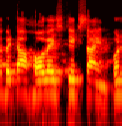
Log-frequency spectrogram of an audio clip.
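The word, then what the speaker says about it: Chvostek: सी इसके अंदर साइलेंट होता है। जैसे निमोनिया के अंदर पी साइलेंट होता है। ऐसे ही बोलते हैं इसको बोलने वाले चोबेस्टिक भी बोल देते हैं।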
